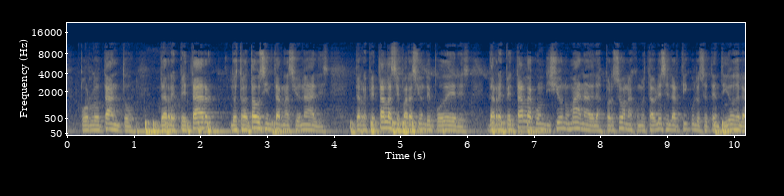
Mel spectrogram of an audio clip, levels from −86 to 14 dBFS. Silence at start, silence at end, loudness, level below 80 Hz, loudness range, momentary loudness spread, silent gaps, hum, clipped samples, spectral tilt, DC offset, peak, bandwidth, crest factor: 0 s; 0 s; -16 LUFS; -30 dBFS; 4 LU; 9 LU; none; none; under 0.1%; -6 dB/octave; under 0.1%; 0 dBFS; 10.5 kHz; 14 dB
